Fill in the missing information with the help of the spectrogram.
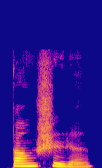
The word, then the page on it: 当事人: dāng shì rén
